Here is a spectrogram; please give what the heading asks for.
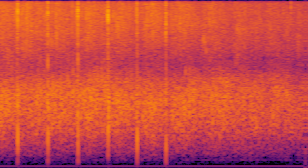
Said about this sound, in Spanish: Y la iglesia dice, podemos darle un aplauso al Señor, aleluya.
